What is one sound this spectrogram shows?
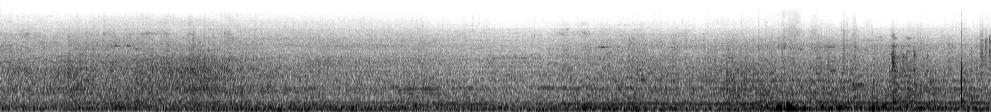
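Heavy machinery engines rumble steadily in the distance.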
